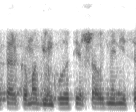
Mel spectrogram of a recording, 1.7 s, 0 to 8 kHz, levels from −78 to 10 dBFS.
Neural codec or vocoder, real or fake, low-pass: none; real; 7.2 kHz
